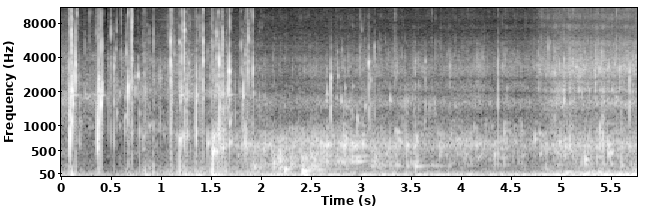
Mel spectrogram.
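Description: Seawater splashing and slapping against a waterproof action camera held at the surface, a quick run of sharp splashes. After about two seconds the camera goes under, and the sound turns muffled, with low underwater gurgling.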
